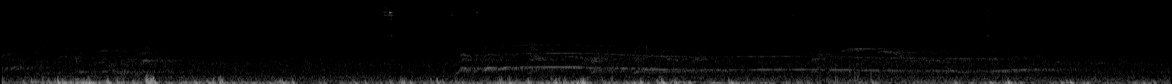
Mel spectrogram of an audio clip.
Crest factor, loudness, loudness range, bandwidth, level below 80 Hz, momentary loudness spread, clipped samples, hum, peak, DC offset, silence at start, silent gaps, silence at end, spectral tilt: 20 dB; -45 LUFS; 7 LU; 16 kHz; -44 dBFS; 15 LU; under 0.1%; none; -22 dBFS; under 0.1%; 0 s; none; 0 s; -8 dB/octave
